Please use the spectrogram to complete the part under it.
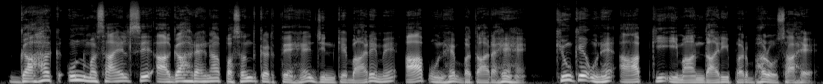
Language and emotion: Urdu, neutral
